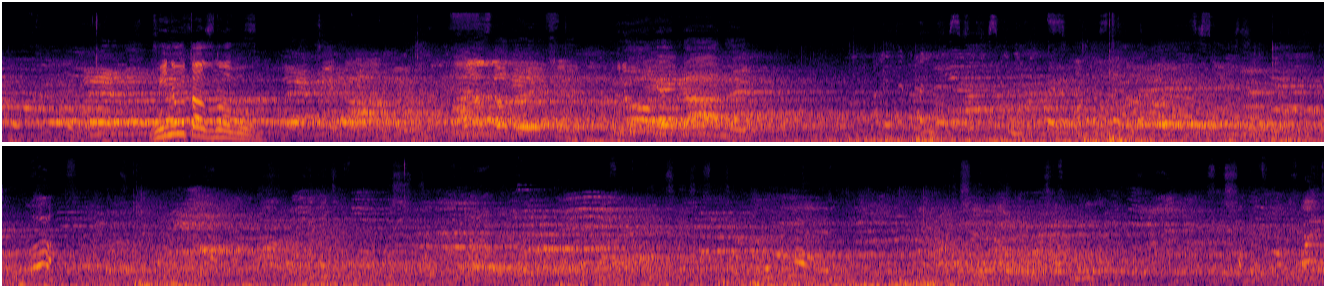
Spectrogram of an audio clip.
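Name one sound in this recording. Children shout and call out across a large echoing hall.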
